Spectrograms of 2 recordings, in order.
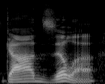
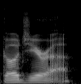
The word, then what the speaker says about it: Gojira: And he even mispronounces the name as Godzilla instead of Gojira.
